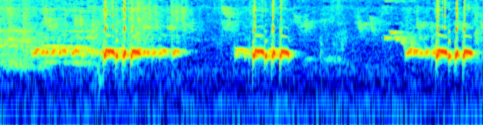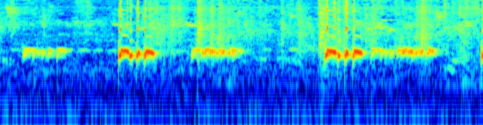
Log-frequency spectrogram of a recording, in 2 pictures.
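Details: Zebra dove, a local perkutut singing lively with a large voice to encourage lazy or silent doves: loud stuttering coo bursts about every two to three seconds, interleaved with softer purring rolled coos.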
